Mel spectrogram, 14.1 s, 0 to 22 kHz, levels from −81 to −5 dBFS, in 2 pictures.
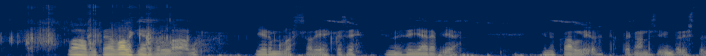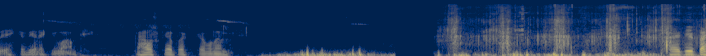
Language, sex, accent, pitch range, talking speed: Finnish, male, native, 110-135 Hz, 85 wpm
